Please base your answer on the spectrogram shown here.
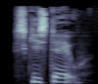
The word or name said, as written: skistav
